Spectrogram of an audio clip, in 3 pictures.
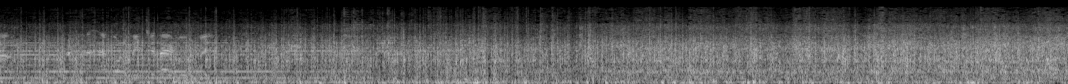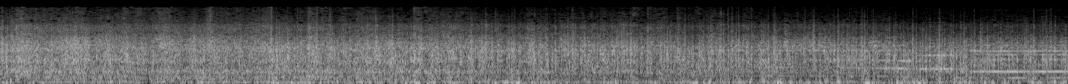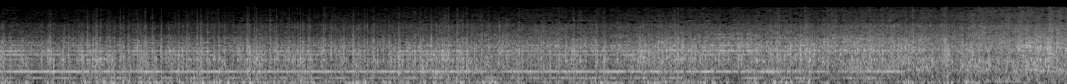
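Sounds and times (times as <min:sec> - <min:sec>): passing train on next track: 0:00.0 - 0:32.0
train wheels on rails: 0:00.0 - 0:32.0
wind: 0:00.0 - 0:32.0.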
